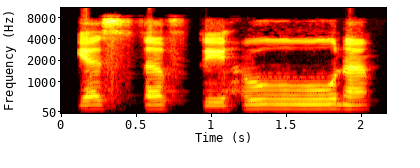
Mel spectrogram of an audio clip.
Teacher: حو واو مدہ ہے اس وجہ سے اس کو کھینچیں گے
